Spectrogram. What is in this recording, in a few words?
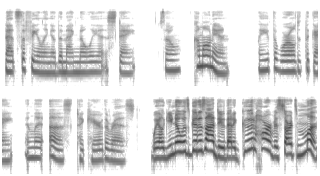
Southern Accent English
